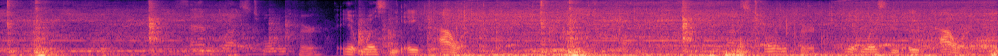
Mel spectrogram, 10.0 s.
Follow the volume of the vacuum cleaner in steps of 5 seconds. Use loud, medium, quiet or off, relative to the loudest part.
medium, loud.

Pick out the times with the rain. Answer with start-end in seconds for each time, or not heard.
4.0-9.9.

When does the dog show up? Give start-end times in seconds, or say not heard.
not heard.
